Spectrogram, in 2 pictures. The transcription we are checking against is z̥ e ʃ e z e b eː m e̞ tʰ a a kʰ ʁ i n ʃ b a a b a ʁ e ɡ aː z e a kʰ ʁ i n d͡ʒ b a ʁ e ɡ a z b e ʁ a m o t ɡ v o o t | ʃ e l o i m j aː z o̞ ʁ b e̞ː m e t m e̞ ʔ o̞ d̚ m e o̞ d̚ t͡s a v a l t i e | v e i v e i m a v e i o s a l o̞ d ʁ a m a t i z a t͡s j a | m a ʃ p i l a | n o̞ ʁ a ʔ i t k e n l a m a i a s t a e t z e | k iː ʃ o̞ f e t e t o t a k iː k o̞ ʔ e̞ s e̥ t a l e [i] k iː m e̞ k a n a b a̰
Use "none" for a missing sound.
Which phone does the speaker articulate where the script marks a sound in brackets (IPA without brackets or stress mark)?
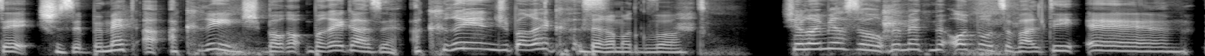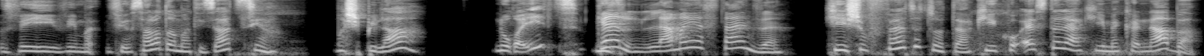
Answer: a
